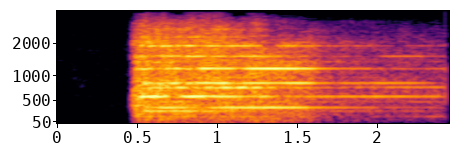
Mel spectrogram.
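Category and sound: signal or alarm, temple bell ringing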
